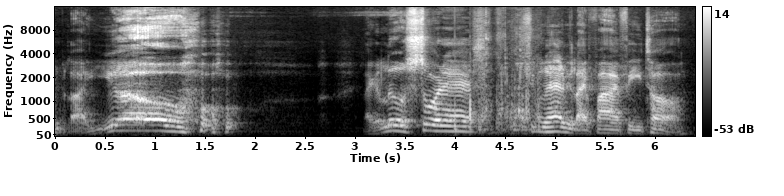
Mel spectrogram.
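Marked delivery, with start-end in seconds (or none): 0.4-1.8 high, loud startled yo. Retold or imitated. Student startled by the teacher, high surprised yo. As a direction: jump back startled.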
